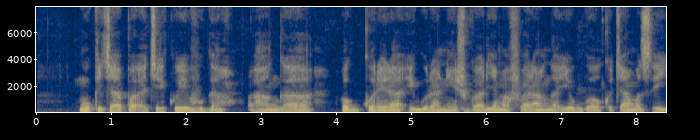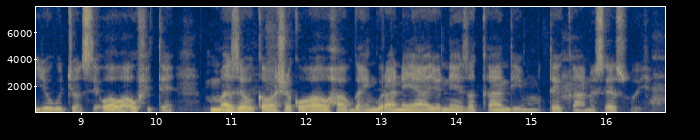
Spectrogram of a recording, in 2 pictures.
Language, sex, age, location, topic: Kinyarwanda, male, 18-24, Kigali, finance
